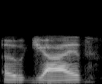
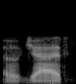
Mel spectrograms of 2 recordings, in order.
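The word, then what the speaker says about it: ogive: frequency sorry cumulative frequency polygon and this is pronounced o Jive okay o Jive um the the structure of these um your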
